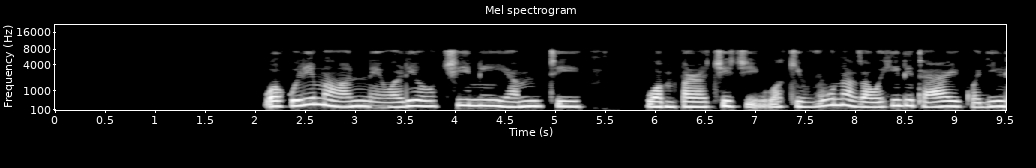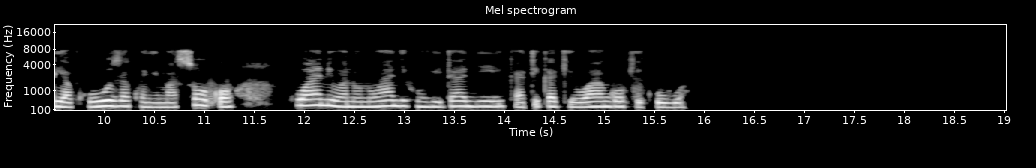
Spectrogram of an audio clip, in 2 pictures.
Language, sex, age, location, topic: Swahili, female, 18-24, Dar es Salaam, agriculture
